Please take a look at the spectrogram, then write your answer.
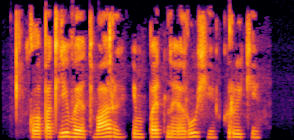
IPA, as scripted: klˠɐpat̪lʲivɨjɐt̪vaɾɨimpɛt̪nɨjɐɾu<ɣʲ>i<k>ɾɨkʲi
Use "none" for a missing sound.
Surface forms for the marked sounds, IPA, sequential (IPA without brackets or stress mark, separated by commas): xʲ, k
